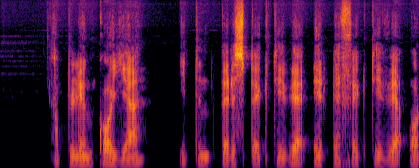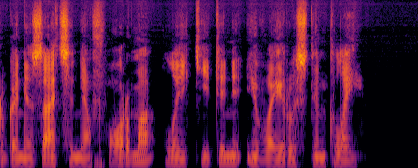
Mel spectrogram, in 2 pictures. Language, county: Lithuanian, Vilnius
